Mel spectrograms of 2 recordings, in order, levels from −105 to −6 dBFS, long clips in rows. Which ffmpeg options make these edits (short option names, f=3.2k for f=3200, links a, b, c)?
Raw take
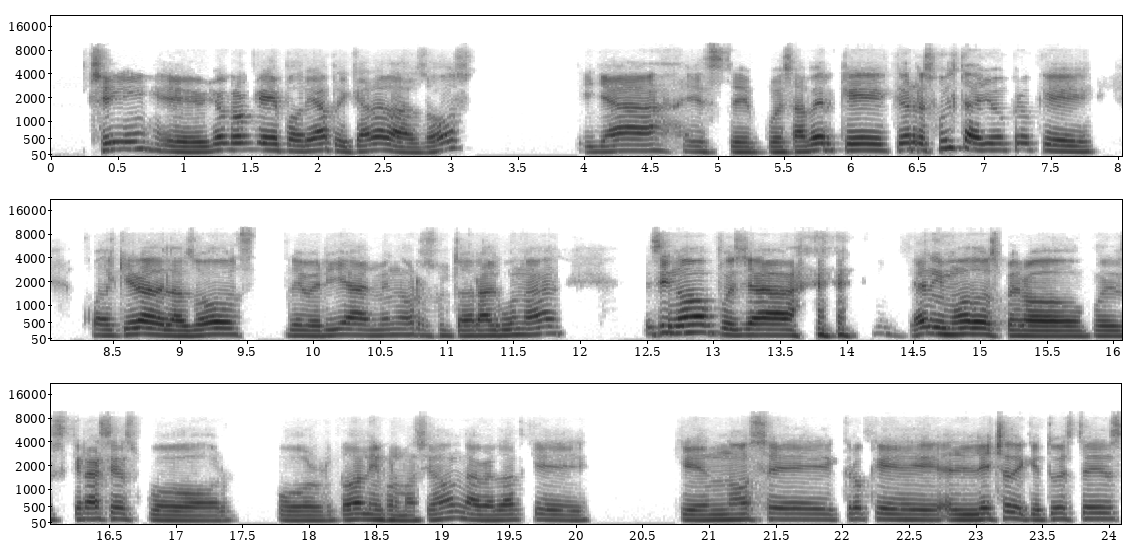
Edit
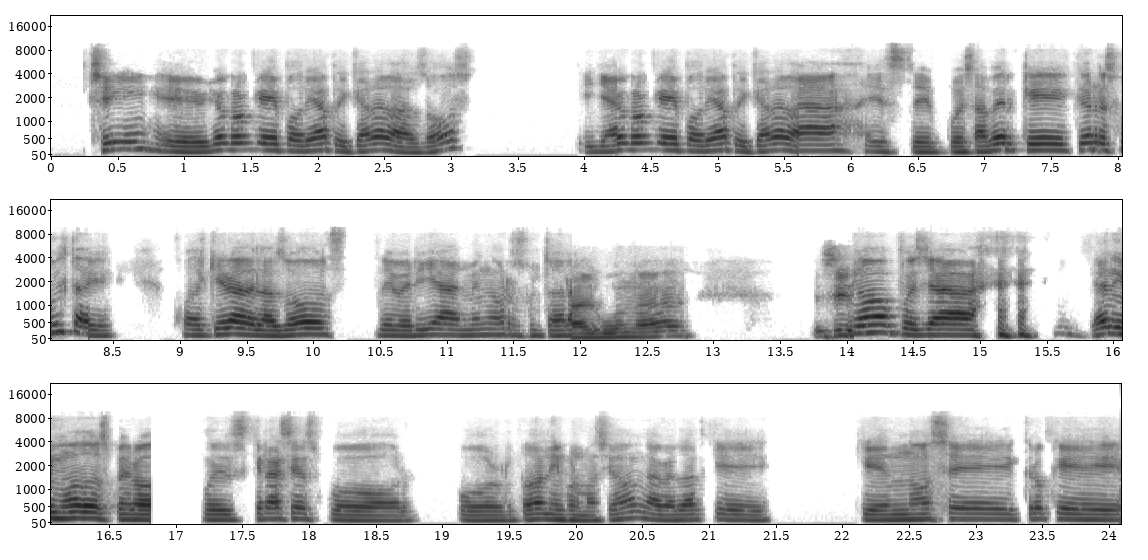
-filter_complex "[0:a]asplit=8[a][b][c][d][e][f][g][h];[a]atrim=end=4.252[i];[b]atrim=start=1.248:end=2.612[j];[c]atrim=start=4.248:end=6.962[k];[d]atrim=start=7.638:end=11.264[l];[e]atrim=start=11.26:end=12.7,asetpts=PTS-STARTPTS,asetrate=29988,aresample=44100,atrim=end_sample=93388,asetpts=PTS-STARTPTS[m];[f]atrim=start=12.696:end=15.46,asetpts=PTS-STARTPTS,afade=t=out:st=2.76:d=0.004:c=hsin[n];[g]atrim=start=15.46:end=15.84,asetpts=PTS-STARTPTS,volume=0[o];[h]atrim=start=15.84,asetpts=PTS-STARTPTS,afade=t=in:d=0.004:c=hsin[p];[i][j]acrossfade=d=0.004:c1=hsin:c2=hsin[q];[q][k]acrossfade=d=0.004:c1=hsin:c2=hsin[r];[r][l]acrossfade=d=0.004:c1=hsin:c2=hsin[s];[s][m]acrossfade=d=0.004:c1=hsin:c2=hsin[t];[n][o][p]concat=n=3:v=0:a=1[u];[t][u]acrossfade=d=0.004:c1=hsin:c2=hsin"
